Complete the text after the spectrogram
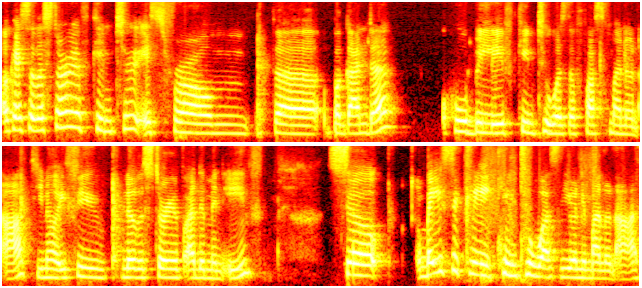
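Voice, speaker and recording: With lively intonation and a medium pitch, a woman talks at a moderate pace. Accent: Ugandan. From Uganda. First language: Luganda. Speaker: podcast guest. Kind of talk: casual storytelling chat.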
